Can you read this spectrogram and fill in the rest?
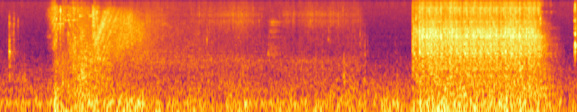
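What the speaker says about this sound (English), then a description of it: "And these chain guns." Chain guns fire on a spaceship in the space game Avorion, producing a sustained rattling barrage with a wind-like rushing wash that swells and drops across several seconds.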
